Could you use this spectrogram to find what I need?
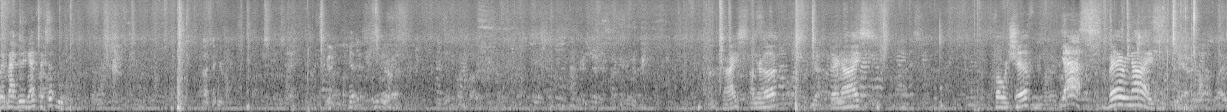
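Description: A man speaks calmly and explains nearby.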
